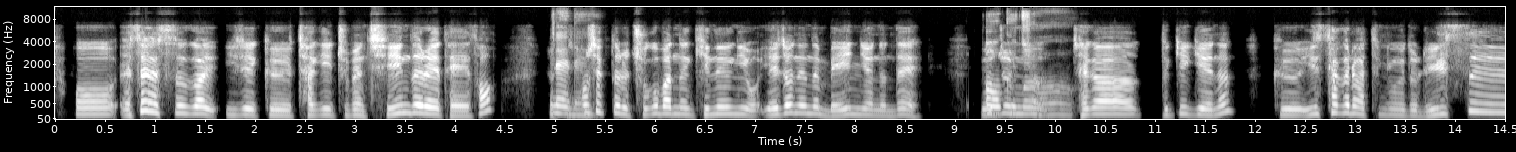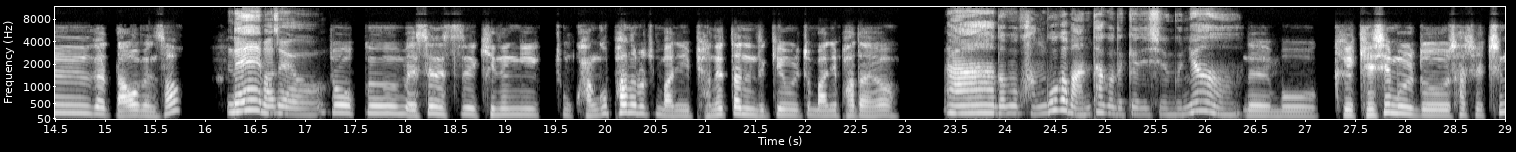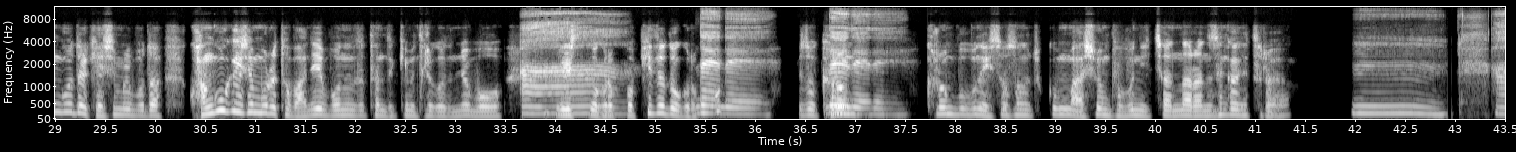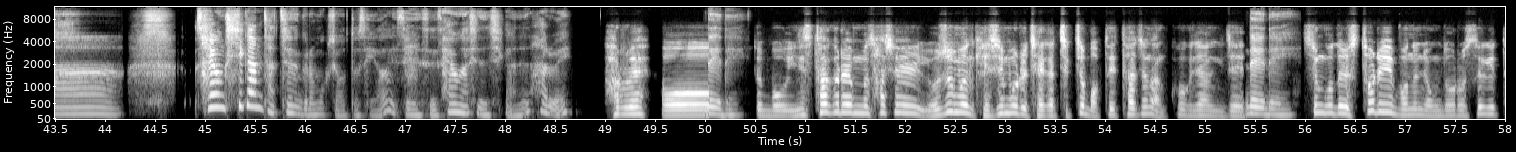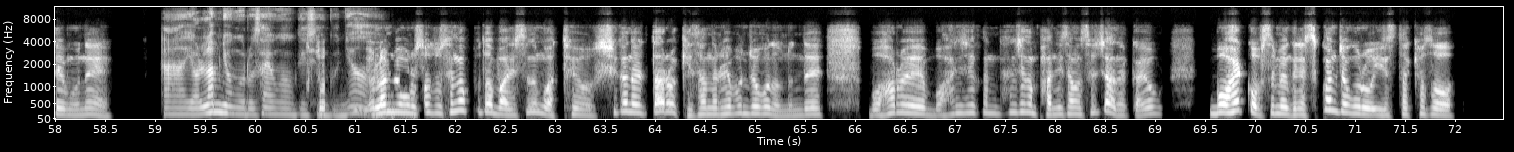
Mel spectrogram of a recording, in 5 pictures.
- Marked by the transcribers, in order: tapping; other background noise
- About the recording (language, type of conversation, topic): Korean, podcast, SNS가 일상에 어떤 영향을 준다고 보세요?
